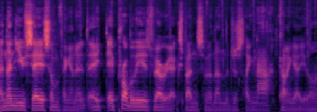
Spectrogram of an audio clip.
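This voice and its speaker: Talking at a very fast pace, a man has a very deep, low pitch and a Geordie accent. His loudness swings widely while his pitch varies in an ordinary way. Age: 20s. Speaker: gaming streamer. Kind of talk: casual chat. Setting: live stream.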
